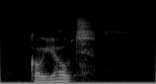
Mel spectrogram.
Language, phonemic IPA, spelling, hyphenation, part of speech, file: Dutch, /ˌkoːˈjoːt(ə)/, coyote, co‧yo‧te, noun, Nl-coyote.ogg
- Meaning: coyote (Canis latrans)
